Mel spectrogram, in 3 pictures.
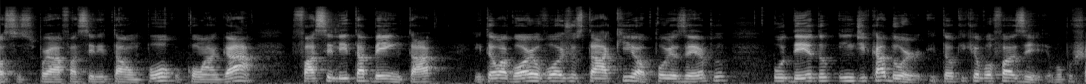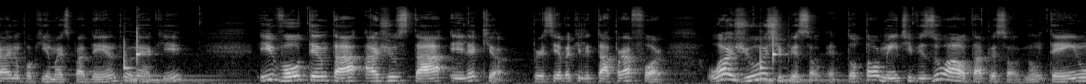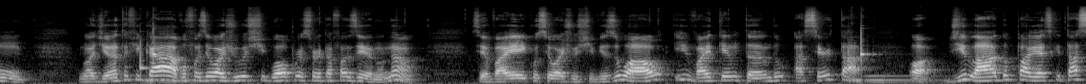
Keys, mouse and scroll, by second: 2.4 h, 3.2 middle click, 4.3 KP_1, 5.6 right click, 6.5 shift+right click, 10.7 click, 13.8 right click, 14.5 click, 16.3 right click, 16.9 click, 20.6 right click, 21.3 click, 23.7 click, 25.7 right click, 26.3 click, 28.2 right click, 29.0 click, 32.2 KP_1.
